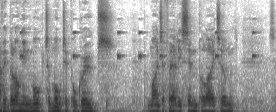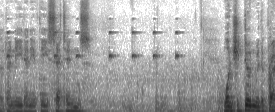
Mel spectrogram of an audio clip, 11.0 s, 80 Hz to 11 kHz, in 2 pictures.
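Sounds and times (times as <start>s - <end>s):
cash register beeps: 1.4s - 3.4s, 4.2s - 9.2s.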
